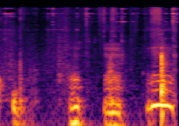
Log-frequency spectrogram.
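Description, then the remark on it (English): A dog lets out about four short vocalizations, a mix of yelpy barks and a higher whining whimper at the end, spaced irregularly with quiet gaps between them. “Dog intermission.”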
